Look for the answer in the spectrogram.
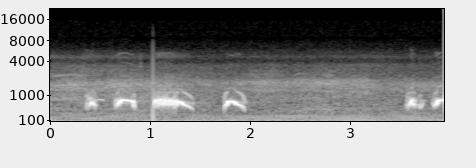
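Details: Spotted dove cooing to provoke other doves, a lure call: a short soft note, two drawn-out slurred coos, then a shorter coo, with the phrase starting again near the end; faint low hum underneath.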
